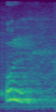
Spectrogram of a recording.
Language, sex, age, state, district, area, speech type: Bodo, female, 45-60, Assam, Chirang, urban, read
